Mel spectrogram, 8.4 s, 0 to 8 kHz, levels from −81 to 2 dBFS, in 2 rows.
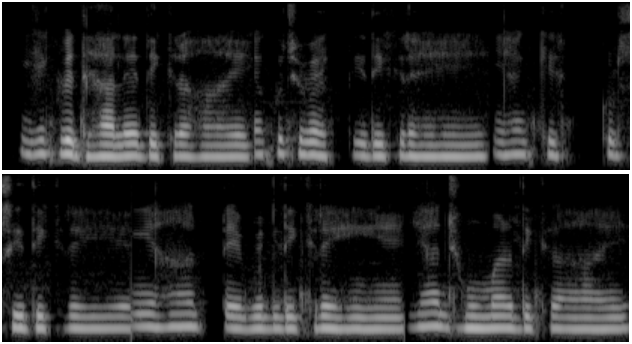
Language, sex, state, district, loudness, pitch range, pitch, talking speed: Hindi, female, Bihar, Gaya, -34 LUFS, 165-185 Hz, 170 Hz, 195 wpm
